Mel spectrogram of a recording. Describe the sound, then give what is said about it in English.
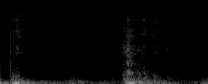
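A chair being handled and inspected for safety: a couple of hollow knocks and scraping clunks, with a fainter rattle between them, and no talking. “While I inspect the chair, it's”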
